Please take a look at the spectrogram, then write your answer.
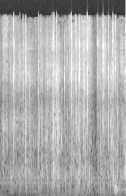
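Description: Tough plastic packaging crinkles and crackles in quick, uneven bursts, like a stiff bag holding a plesiosaur dinosaur toy being handled and pulled open close by.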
